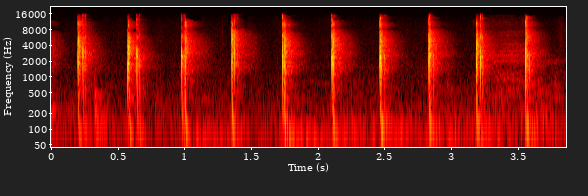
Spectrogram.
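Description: Two small wooden figures held in the hand knock against a hard surface about ten times in a steady, even rhythm, each tap a crisp click with a short ring-off and no voices.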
